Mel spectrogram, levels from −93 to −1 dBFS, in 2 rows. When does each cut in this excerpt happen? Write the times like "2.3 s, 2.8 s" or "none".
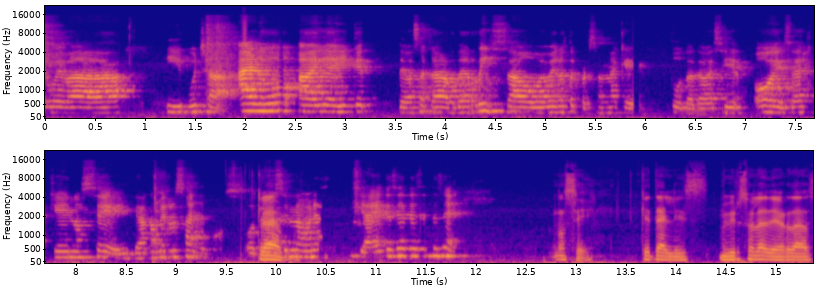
12.7 s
